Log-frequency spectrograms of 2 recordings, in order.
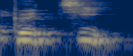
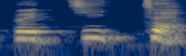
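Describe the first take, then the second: First: Petit with the T left off; French "petit" said puh-tee; silent final T. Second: Petite with the T released separately; French "petite" said puh-teet, extra T; sounded final T. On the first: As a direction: end "petit" on the ee vowel. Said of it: "without pronouncing your T". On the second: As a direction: punch out the T ending "petite". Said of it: "I'm gonna pronounce my last T". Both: Shown as a demonstration.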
